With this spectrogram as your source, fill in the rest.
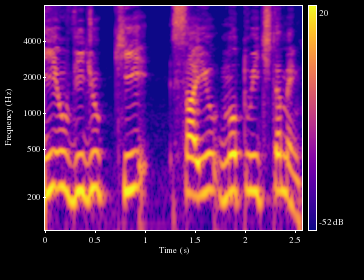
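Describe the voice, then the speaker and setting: Over a very clean recording with a silent background, a man with a high pitch speaks at a very slow pace and with fairly even intonation. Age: adult, past university. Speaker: gaming youtuber. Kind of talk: gameplay commentary. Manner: casual, with fillers.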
